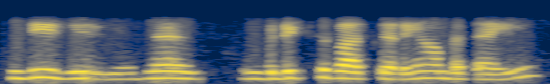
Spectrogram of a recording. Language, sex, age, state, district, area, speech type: Urdu, female, 18-30, Uttar Pradesh, Rampur, urban, conversation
